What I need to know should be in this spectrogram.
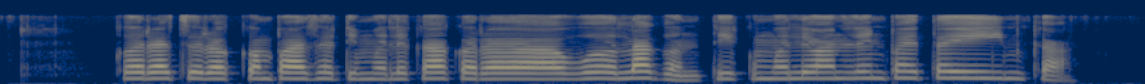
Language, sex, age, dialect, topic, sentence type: Marathi, female, 25-30, Varhadi, banking, question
